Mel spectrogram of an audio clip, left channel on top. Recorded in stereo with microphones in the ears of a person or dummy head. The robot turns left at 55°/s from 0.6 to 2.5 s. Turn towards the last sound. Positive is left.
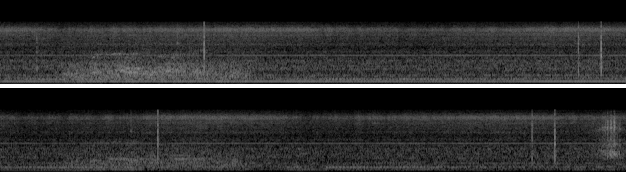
No sound to turn to.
